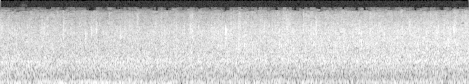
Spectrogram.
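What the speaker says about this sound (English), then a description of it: "The rain's picking up." Steady rain falls in the video game Draugen, a dense, even hiss that stays constant throughout with no thunder or voices.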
